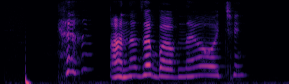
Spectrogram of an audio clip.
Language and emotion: Russian, positive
